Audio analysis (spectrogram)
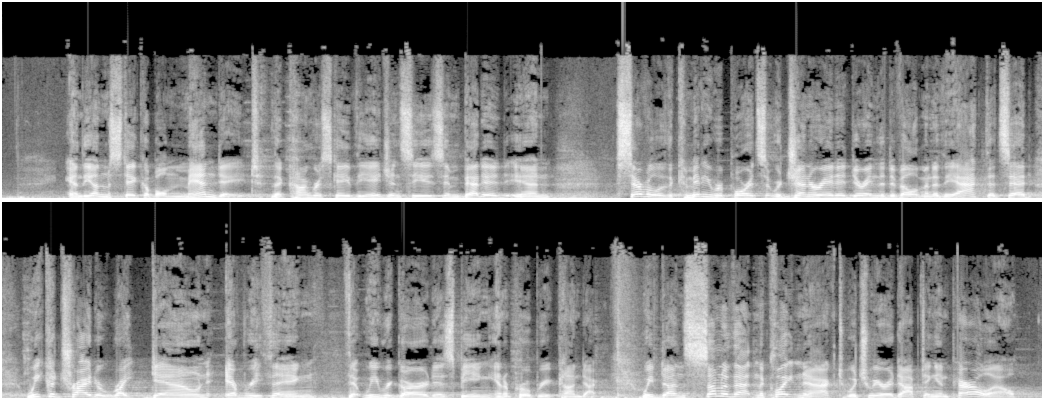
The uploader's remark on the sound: This episode is from the Keynote Speech of the Gray Center’s October 14 conference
